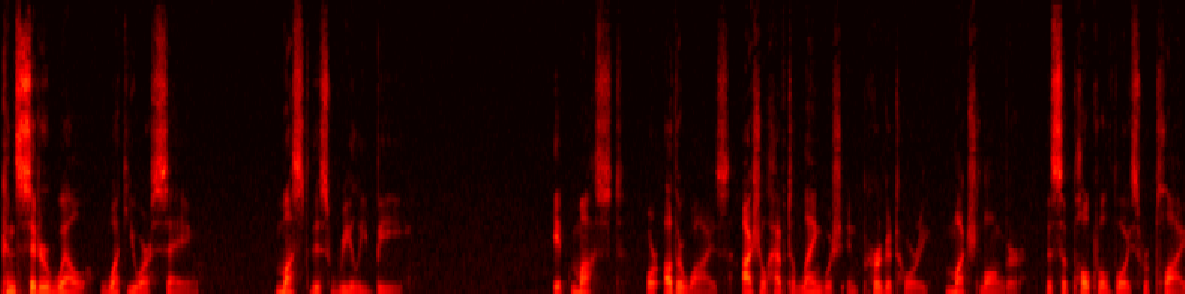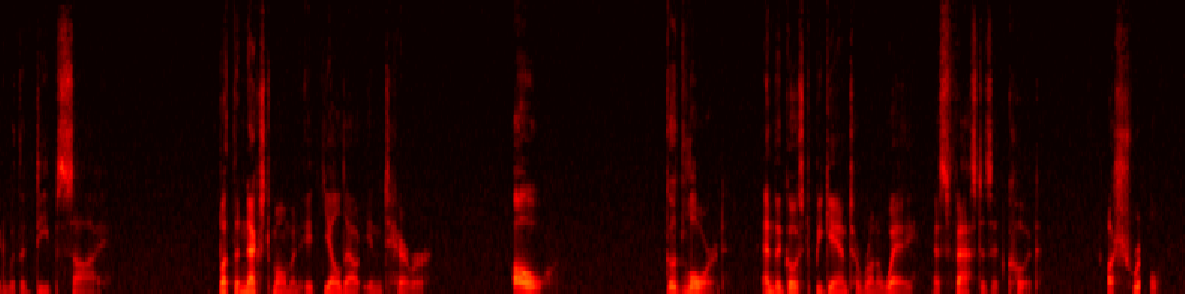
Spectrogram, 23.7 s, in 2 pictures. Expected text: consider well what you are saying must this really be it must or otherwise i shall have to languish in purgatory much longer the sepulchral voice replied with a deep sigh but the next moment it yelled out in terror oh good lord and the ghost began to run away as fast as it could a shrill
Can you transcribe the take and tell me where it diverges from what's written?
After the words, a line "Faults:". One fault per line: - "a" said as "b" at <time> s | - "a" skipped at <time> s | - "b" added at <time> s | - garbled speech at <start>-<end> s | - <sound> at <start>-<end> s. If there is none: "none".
consider well what you are saying must this really be it must or otherwise i shall have to languish in purgatory much longer the sepulchral voice replied with a deep sigh but the next moment it yelled out in terror oh good lord and the ghost began to run away as fast as it could a shrill
Faults:
- dropout at 23.2-23.4 s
